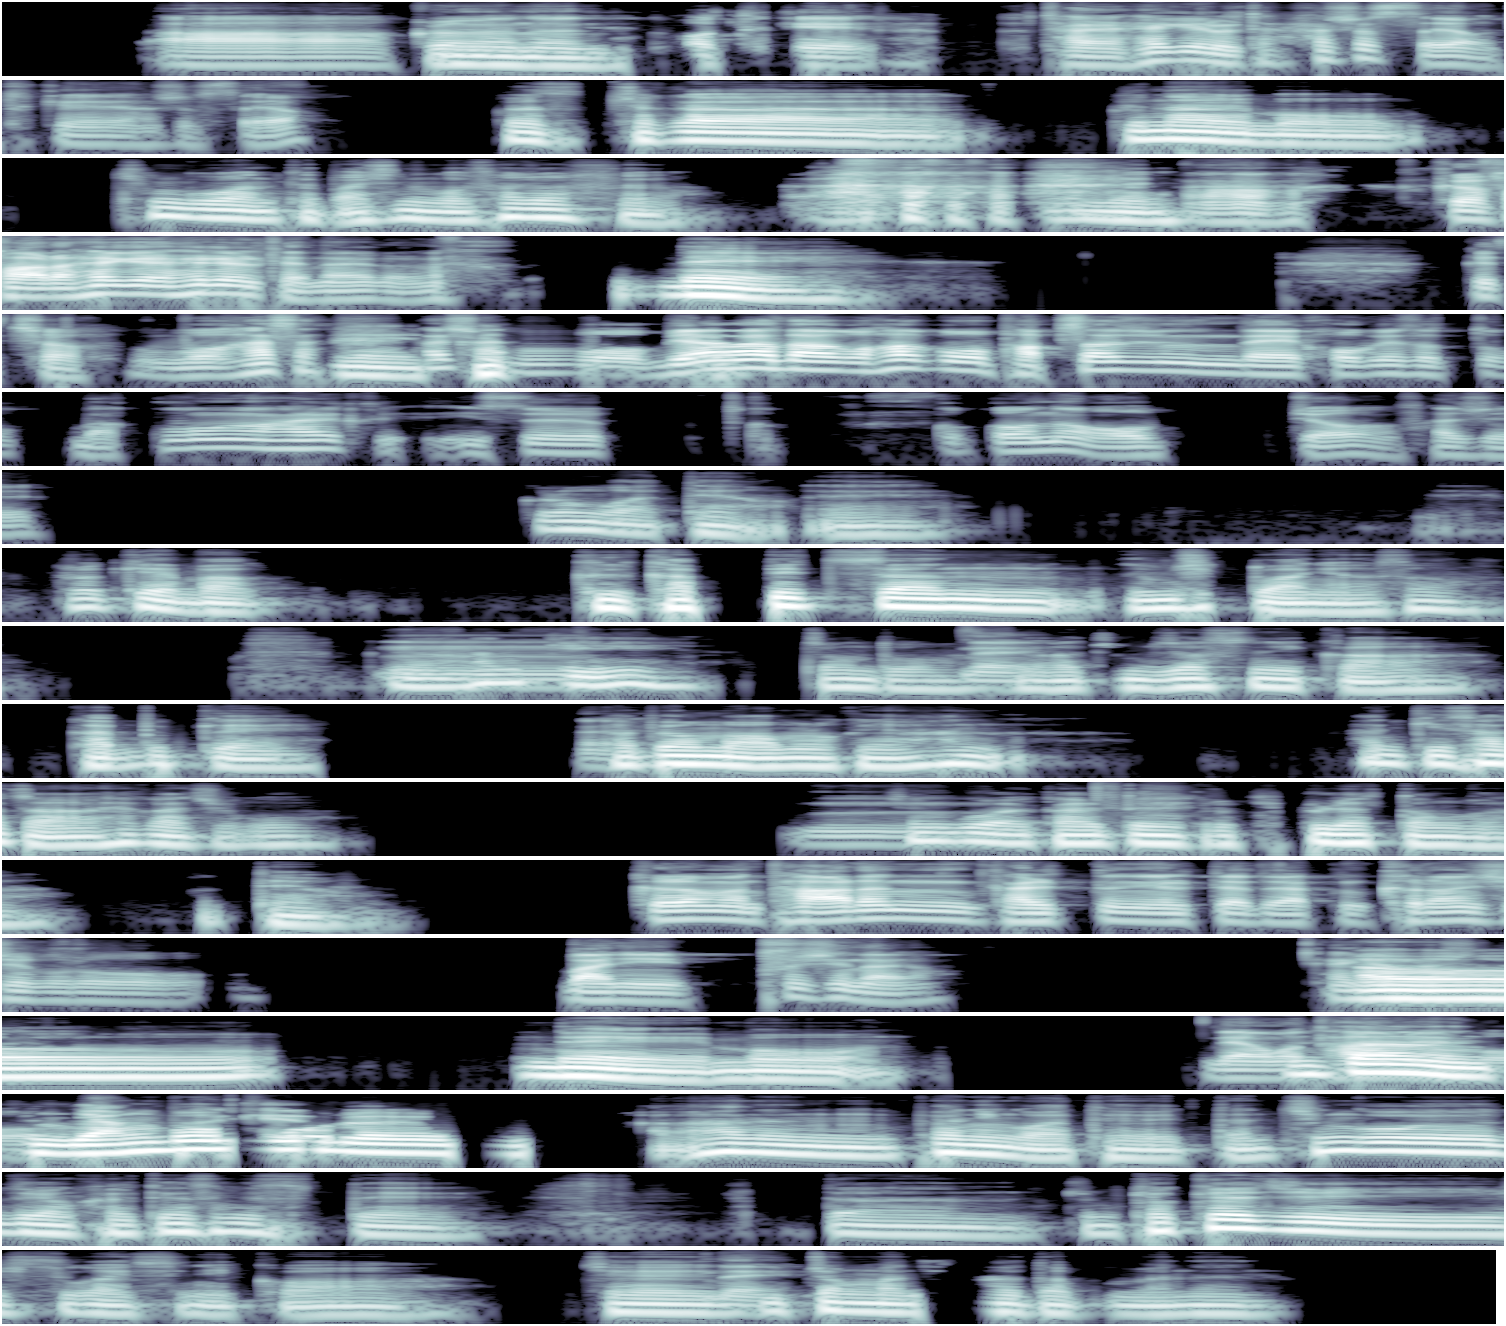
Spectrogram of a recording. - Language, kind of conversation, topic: Korean, unstructured, 친구와 갈등이 생겼을 때 어떻게 해결하나요?
- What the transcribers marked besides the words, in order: laugh; laughing while speaking: "아 그럼 바로 해결 해결 되나요 그러면?"; other background noise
